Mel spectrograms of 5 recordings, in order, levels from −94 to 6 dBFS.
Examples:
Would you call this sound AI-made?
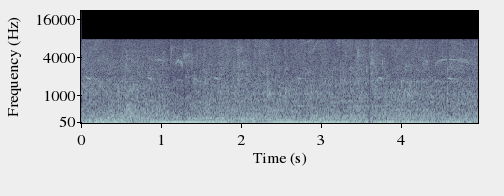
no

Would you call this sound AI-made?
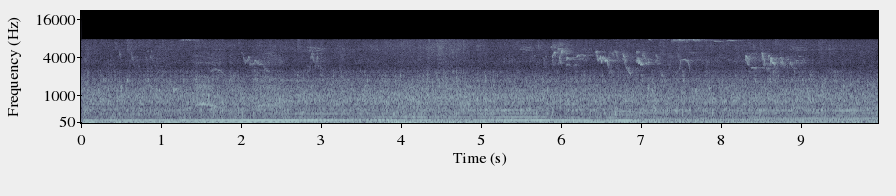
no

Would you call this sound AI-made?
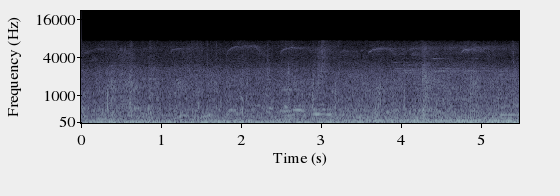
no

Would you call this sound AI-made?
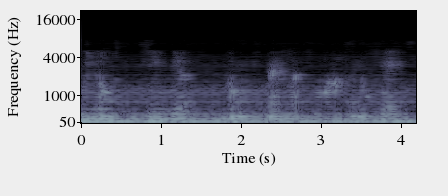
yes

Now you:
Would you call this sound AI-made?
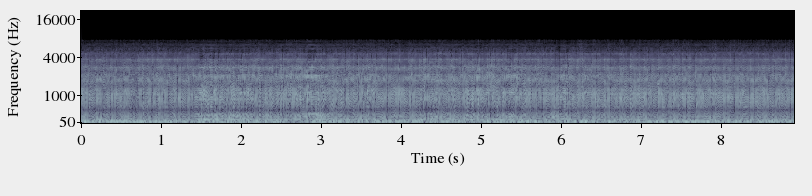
yes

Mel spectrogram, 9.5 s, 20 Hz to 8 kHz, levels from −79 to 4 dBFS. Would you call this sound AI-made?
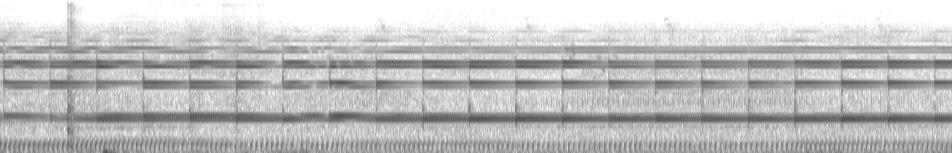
no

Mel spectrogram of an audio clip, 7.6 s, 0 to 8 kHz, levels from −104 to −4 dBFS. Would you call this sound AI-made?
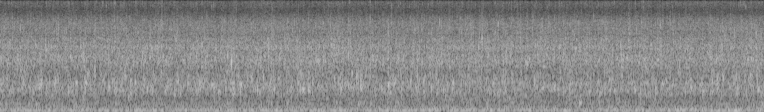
no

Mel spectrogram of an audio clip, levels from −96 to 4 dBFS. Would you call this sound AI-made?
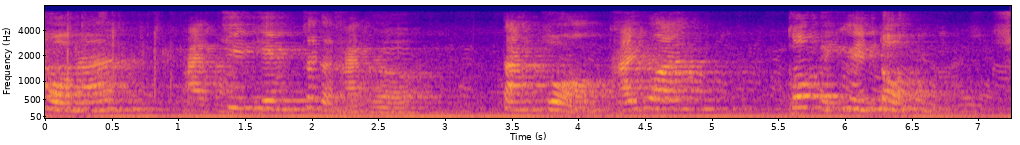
no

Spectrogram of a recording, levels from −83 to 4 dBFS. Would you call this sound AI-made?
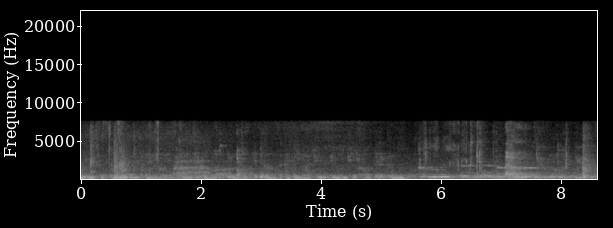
no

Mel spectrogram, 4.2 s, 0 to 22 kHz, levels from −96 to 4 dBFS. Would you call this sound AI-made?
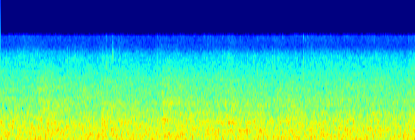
no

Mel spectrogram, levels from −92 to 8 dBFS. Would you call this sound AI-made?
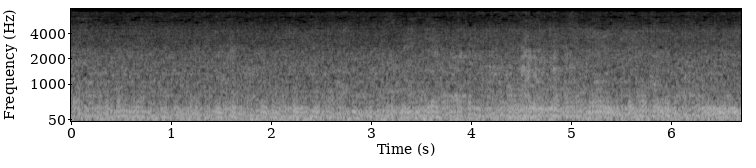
yes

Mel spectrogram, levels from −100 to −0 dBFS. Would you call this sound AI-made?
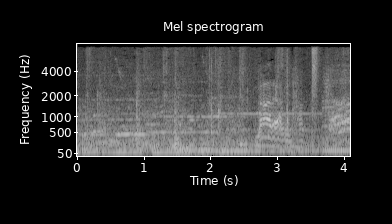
no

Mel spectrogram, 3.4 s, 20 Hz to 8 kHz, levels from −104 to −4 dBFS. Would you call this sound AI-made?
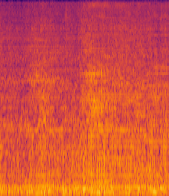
yes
